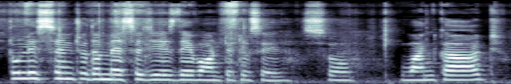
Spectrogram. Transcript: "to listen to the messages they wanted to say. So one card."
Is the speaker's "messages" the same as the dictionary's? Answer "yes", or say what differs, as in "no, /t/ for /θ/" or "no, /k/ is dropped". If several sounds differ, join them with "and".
yes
